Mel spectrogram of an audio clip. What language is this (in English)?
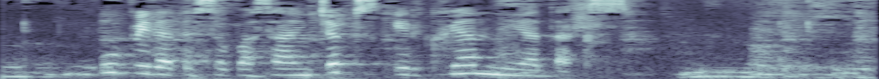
Georgian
